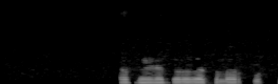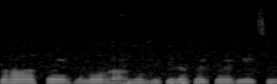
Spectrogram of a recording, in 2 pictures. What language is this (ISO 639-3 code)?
ben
